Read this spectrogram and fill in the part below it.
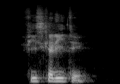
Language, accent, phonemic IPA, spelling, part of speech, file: French, France, /fis.ka.li.te/, fiscalité, noun, LL-Q150 (fra)-fiscalité.wav
- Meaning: the practice of managing taxes and taxation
